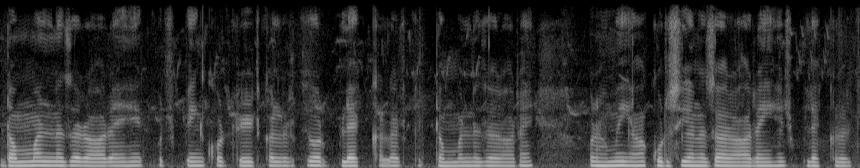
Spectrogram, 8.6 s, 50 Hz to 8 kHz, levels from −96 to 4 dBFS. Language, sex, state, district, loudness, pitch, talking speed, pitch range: Hindi, female, Chhattisgarh, Raigarh, -31 LUFS, 180 Hz, 225 wpm, 180-185 Hz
